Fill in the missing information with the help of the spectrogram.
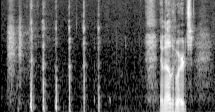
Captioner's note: laughing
